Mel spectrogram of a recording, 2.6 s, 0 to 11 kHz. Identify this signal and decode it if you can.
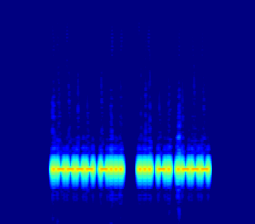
Morse code, heard as a keyed tone, about 47 wpm, 700 Hz. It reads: 1B SNJ
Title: Field Day Exchanges - 50wpm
